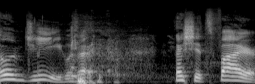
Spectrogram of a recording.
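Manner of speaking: sassy friend voice, laid on, drawn-out gush. Asking how someone reacted and acting out their answer: imitating Joe's sassy voice. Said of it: "give me your Joe voice".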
